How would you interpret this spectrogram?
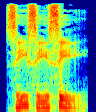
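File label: "ccc", British English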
